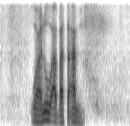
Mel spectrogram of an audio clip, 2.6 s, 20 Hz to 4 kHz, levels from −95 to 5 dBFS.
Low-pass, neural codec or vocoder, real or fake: 3.6 kHz; codec, 16 kHz, 1.1 kbps, Voila-Tokenizer; fake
